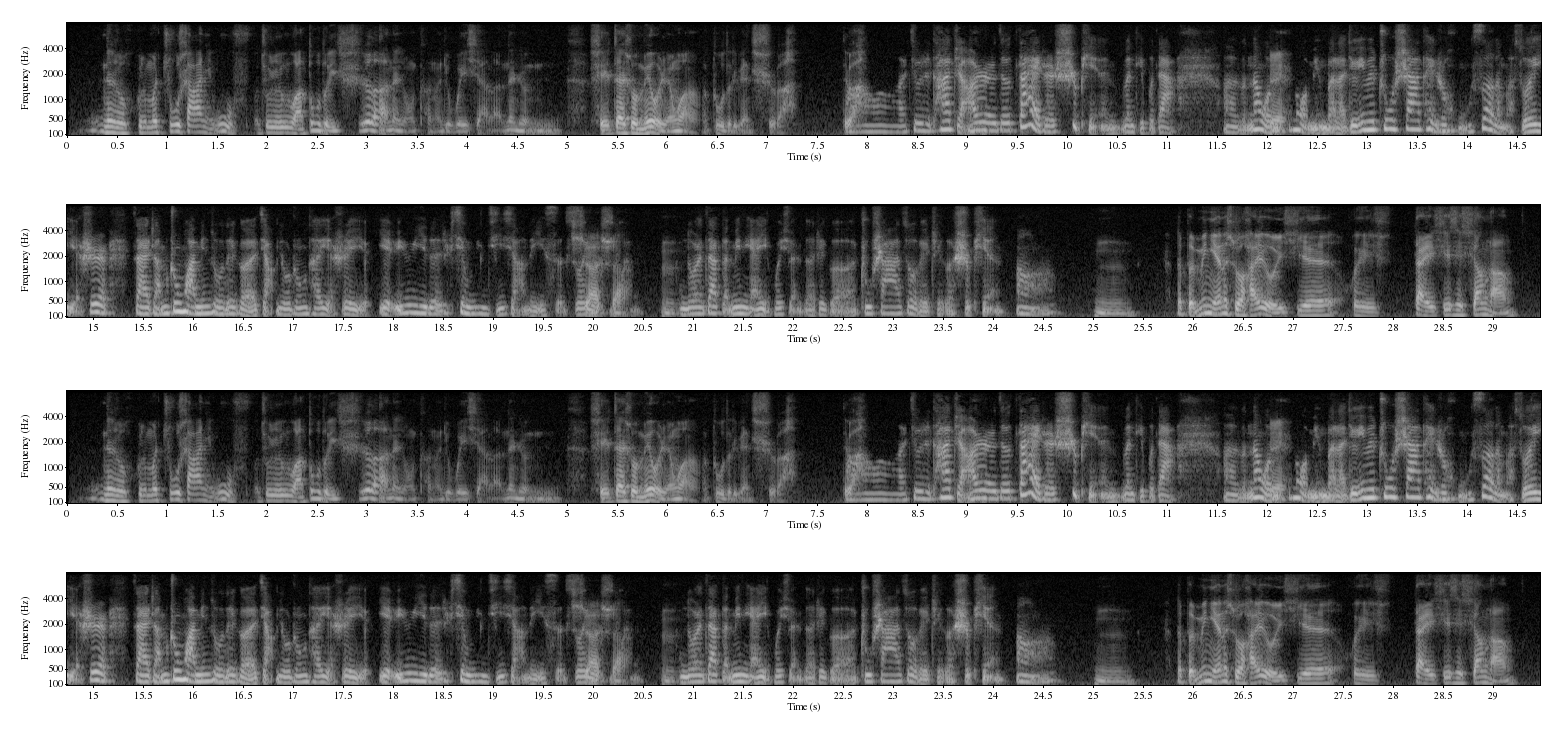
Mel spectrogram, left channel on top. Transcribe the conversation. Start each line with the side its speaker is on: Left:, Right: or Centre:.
Left: 那种什么朱砂，你误服就是往肚子里吃了那种，可能就危险了。那种谁再说没有人往肚子里面吃吧，对吧？
Right: 哦，就是它只要是就带着饰品，
Left: 嗯，
Right: 问题不大。啊、那我那我明白了，
Left: 对，
Right: 就因为朱砂它也是红色的嘛，
Left: 嗯，
Right: 所以也是在咱们中华民族这个讲究中，它也是也也寓意的幸运吉祥的意思。所以嗯很多人在本命年也会选择这个朱砂作为这个饰品。
Left: 是啊，是啊，嗯。
Right: 啊、
Left: 嗯，那本命年的时候还有一些会带一些些香囊，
